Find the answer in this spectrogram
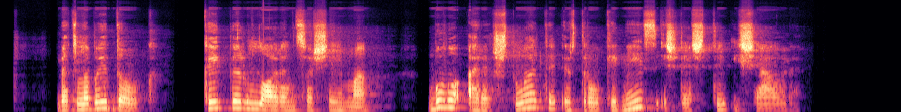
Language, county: Lithuanian, Alytus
